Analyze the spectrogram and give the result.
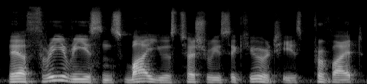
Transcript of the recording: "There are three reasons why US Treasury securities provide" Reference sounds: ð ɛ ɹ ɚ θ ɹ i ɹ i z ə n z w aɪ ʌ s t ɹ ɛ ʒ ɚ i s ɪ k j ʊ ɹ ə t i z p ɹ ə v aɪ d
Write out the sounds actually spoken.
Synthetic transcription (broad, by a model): ð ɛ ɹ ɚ θ ɹ i ɹ i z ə n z w aɪ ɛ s t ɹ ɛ ʃ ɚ i s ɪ k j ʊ ɹ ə t i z p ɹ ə v aɪ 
